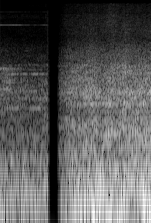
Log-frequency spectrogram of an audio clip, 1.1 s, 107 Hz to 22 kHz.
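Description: A Mumbai Express 22653 superfast train standing at Kasaragod railway station in Kerala, with a steady loud rumble of idling rolling stock and station ambience, cut by a brief dropout near the start.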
